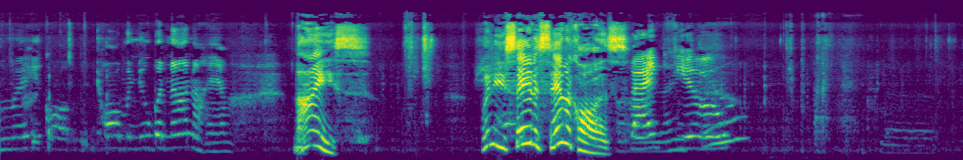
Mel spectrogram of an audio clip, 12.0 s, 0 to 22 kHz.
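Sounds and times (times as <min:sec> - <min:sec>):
child's drawn-out voice: 0:07.9 - 0:09.4.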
